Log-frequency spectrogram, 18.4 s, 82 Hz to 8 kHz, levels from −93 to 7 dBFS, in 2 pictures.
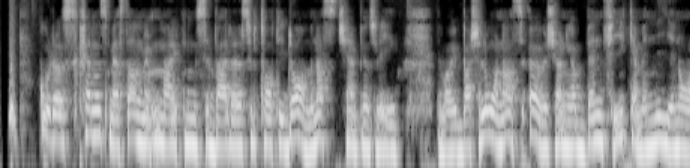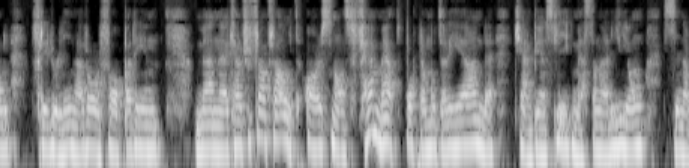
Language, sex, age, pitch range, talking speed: English, male, 50-69, 130-160 Hz, 105 wpm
